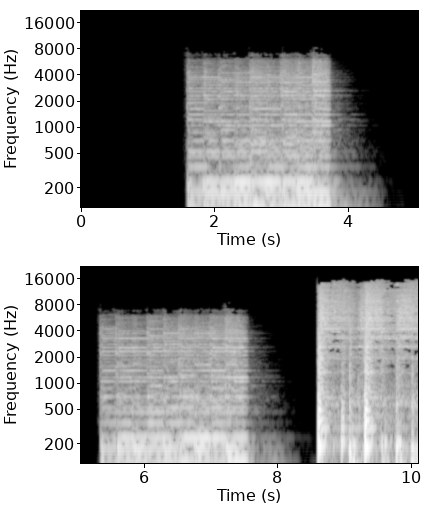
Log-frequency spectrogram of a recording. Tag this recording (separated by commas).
Cymbal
